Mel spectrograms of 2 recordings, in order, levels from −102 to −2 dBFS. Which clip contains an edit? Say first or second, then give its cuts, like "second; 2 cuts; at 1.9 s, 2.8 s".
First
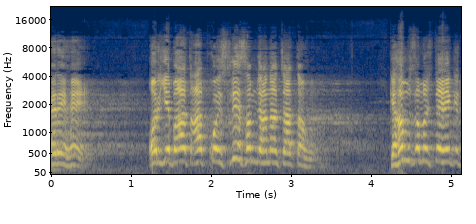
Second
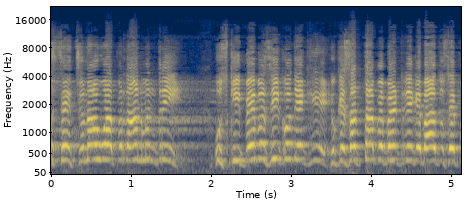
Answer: second; 1 cut; at 3.4 s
